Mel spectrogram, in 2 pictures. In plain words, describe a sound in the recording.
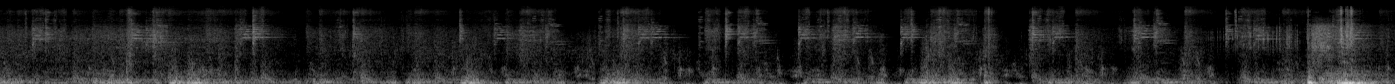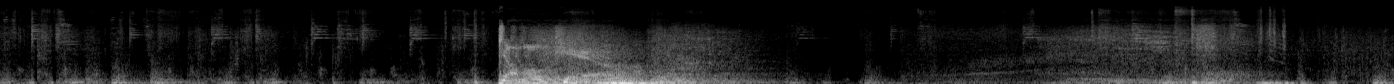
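Game weapons clash and strike in quick, repeated hits.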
